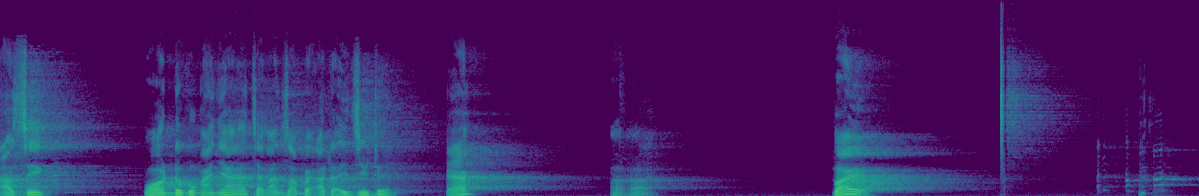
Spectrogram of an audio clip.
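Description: A man sings through loudspeakers in short phrases with a heavy echo.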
